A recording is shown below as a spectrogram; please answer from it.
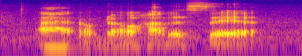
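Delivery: fast, whispered aside under the breath.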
